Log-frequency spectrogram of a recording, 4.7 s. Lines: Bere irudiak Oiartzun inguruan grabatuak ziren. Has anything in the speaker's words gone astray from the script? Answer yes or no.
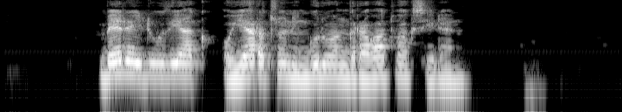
no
